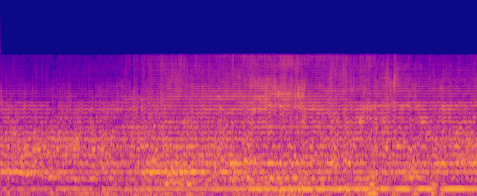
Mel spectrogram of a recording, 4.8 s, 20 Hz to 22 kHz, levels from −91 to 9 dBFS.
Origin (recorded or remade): remade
